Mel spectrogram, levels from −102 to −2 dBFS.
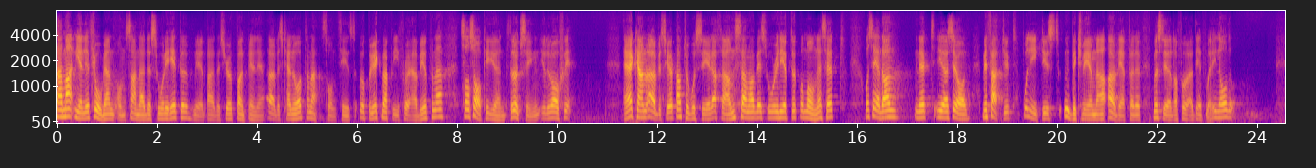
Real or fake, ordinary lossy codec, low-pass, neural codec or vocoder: fake; none; none; codec, 16 kHz, 0.5 kbps, X-Codec, HuBERT features, trained on balanced general audio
